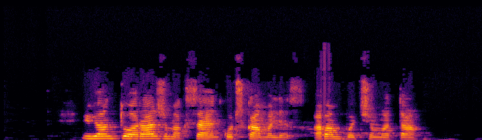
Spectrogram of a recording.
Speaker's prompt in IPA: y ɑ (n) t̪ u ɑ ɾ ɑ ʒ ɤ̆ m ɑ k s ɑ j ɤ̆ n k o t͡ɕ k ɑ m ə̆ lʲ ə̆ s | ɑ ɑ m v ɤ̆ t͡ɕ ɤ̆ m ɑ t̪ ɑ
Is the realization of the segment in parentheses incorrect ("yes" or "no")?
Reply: no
